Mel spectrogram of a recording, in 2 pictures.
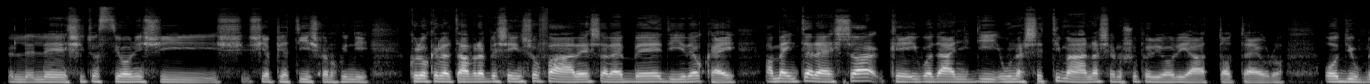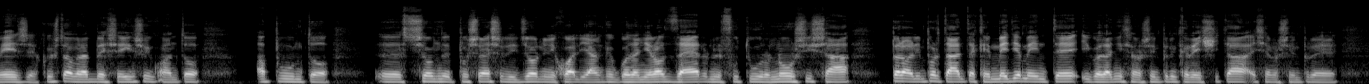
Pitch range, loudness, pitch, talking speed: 115-130 Hz, -21 LUFS, 120 Hz, 155 wpm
